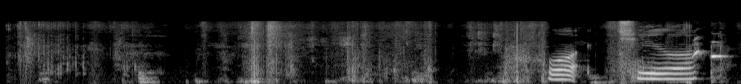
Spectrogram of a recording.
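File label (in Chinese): "huo3che1", Mandarin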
